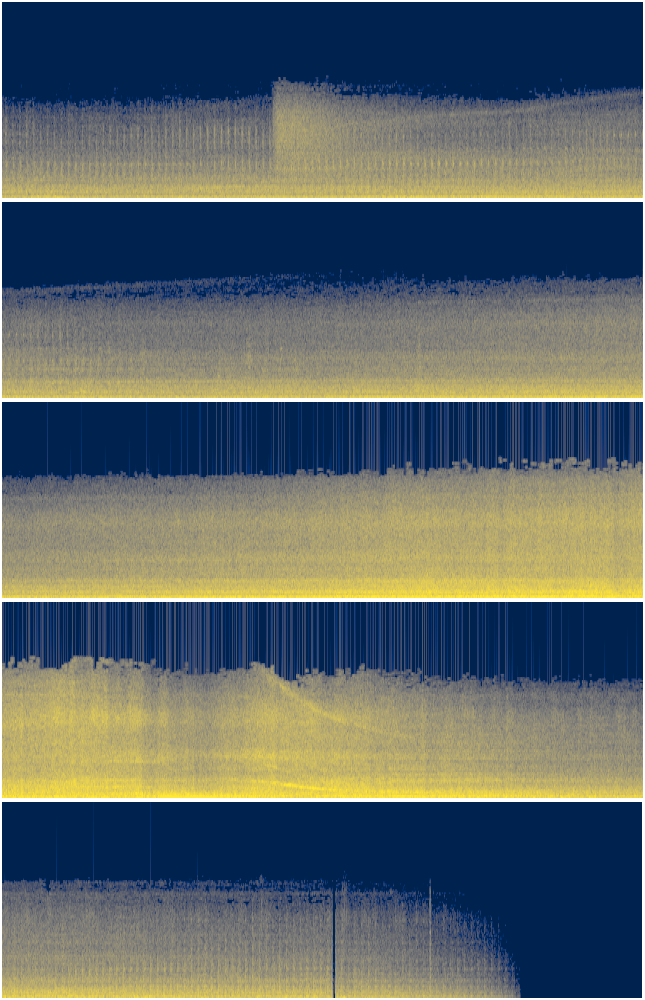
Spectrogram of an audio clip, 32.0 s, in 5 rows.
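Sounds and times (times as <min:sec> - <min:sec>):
diesel train engine humming: 0:00.0 - 0:30.8
train whine dropping in pitch: 0:09.8 - 0:28.1.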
